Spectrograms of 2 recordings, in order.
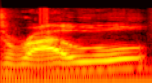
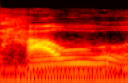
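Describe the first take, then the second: First: The name begins with an R sound. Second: The name begins with an H sound. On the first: The speaker calls it wrong. "I thought it was Raul for the longest time" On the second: The speaker calls it right. "he taught me it's Raul"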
